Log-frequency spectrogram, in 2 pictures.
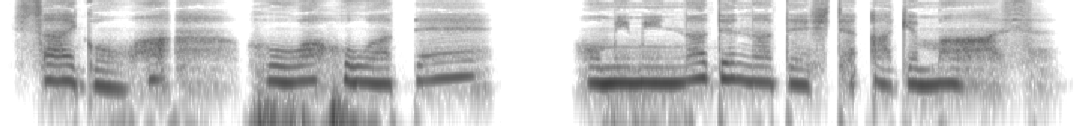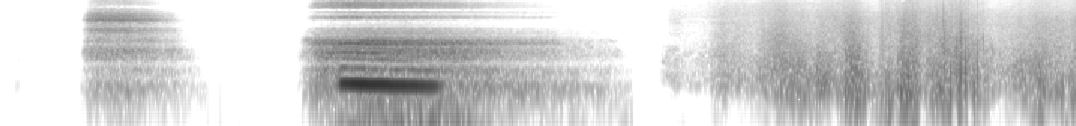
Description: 【左】梵天, 耳かき; 耳かき小分けトラック

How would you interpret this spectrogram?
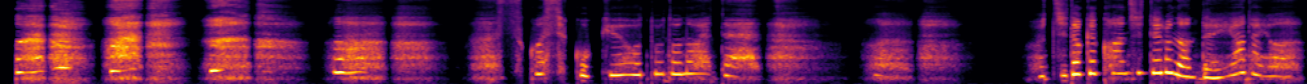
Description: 耳舐め、フェラ; ウチのおまんこ気持ちいい？感じる？

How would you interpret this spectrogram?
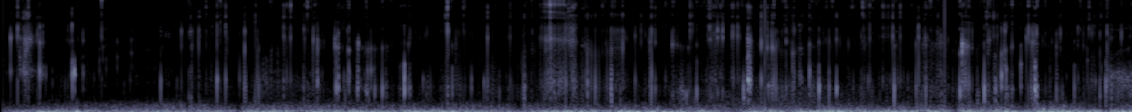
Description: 両耳舐めループ; ASMR; 耳塞ぎあり

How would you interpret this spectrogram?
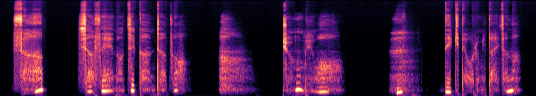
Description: オナサポ用浅い耳舐め（右耳）, ASMR

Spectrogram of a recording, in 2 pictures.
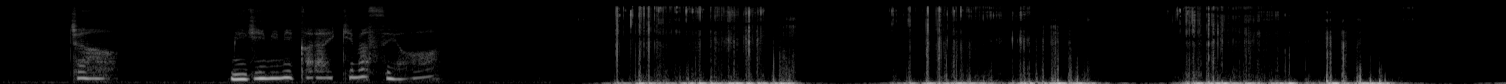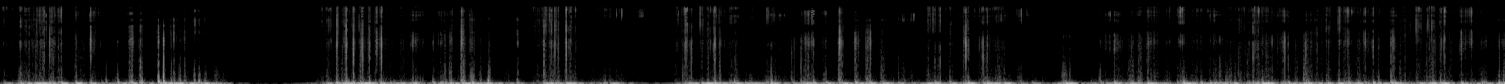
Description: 両耳かき→両耳ローションマッサージをしてもらえる安眠音声; ASMR; 30分間; 片耳、両耳ver.

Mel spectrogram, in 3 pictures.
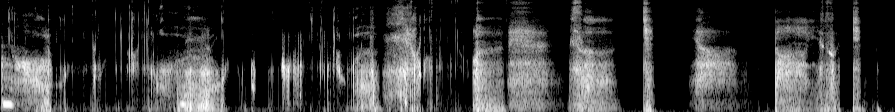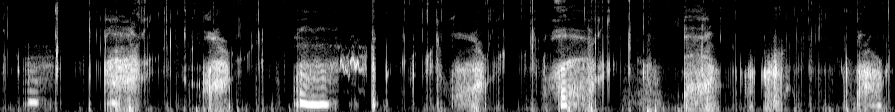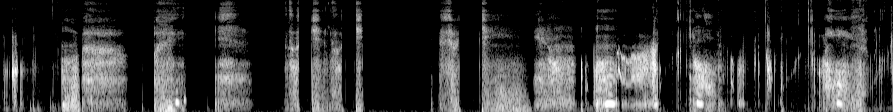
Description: しゅきしゅき耳舐め; ASMR; えろまま

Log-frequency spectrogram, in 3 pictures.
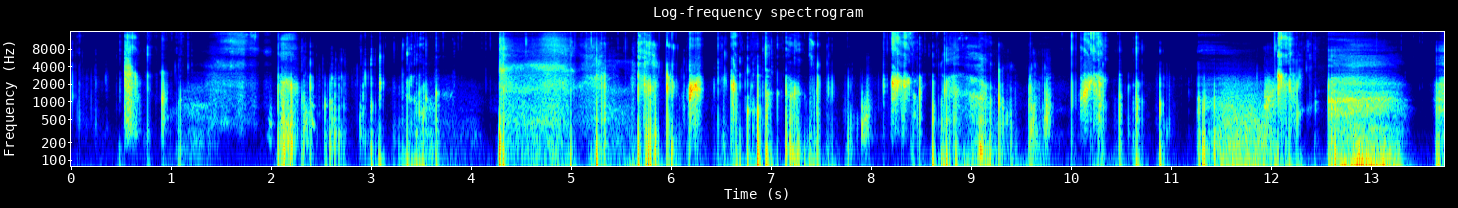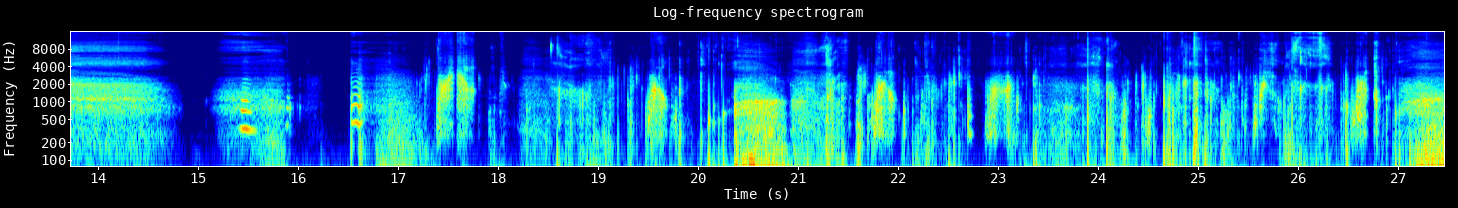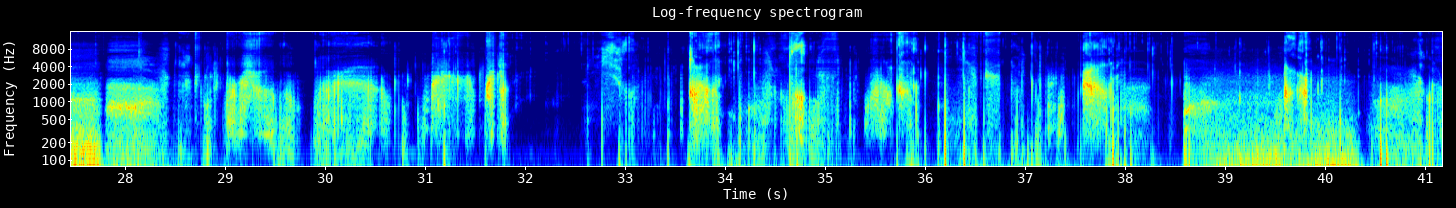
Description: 耳舐め オンリー, ASMR

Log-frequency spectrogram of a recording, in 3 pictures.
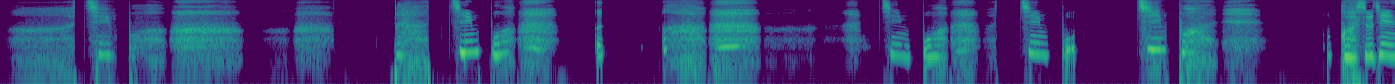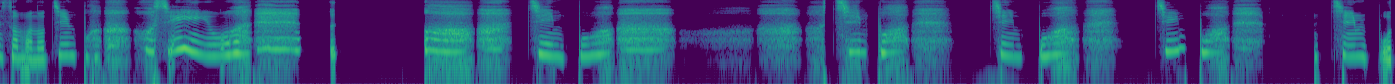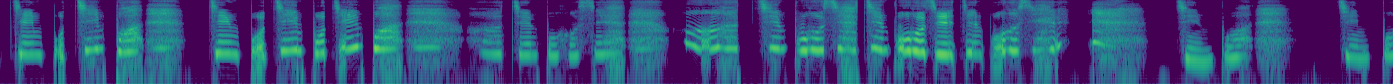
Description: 喘ぎ; ちんぽ

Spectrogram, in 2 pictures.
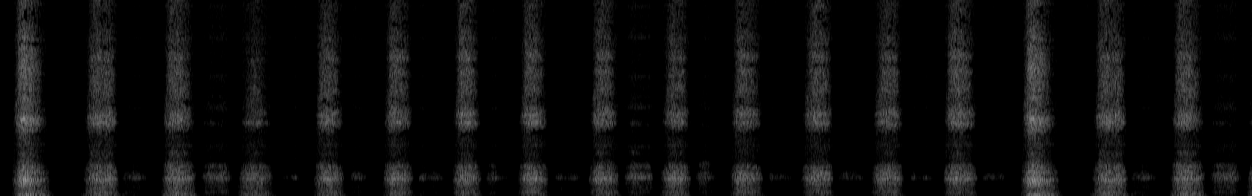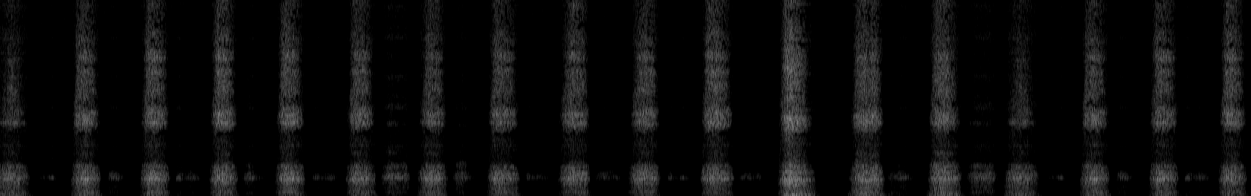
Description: ハッハッ ゆっくり

